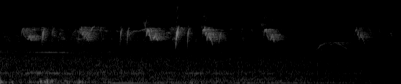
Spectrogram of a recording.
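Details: Lively twittering of a European goldfinch in song: quick high chirps and short buzzy trills, thinning out toward the end with one softer rising note.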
